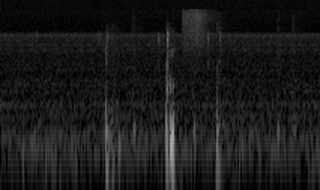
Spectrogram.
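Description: Stone blocks are placed with dull knocks.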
